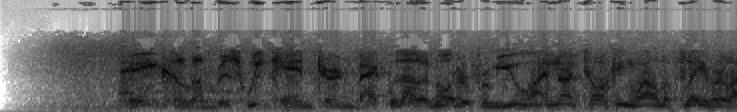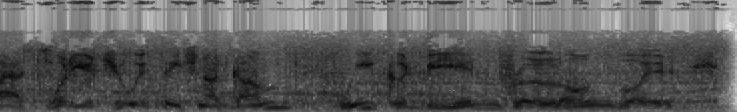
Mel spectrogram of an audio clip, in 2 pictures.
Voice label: Vintage Commercials Chewing Gum; Beech Nut Chewing Gum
